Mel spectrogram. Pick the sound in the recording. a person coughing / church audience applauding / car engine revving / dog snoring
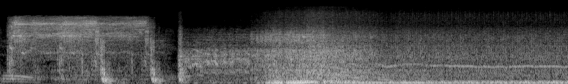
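car engine revving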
